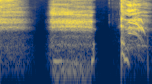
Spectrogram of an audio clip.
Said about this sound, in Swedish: Som, där det kliar och jag inte kan andas. Och då låter det så här. Då måste jag hämta luft så här.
